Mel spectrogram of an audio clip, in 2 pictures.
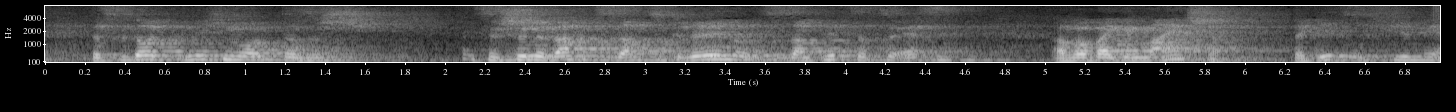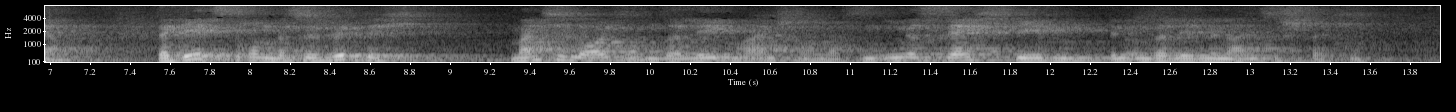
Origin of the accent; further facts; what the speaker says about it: Northern Germany, Germany; Ich sowieso nicht als Norddeutscher.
